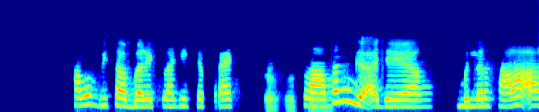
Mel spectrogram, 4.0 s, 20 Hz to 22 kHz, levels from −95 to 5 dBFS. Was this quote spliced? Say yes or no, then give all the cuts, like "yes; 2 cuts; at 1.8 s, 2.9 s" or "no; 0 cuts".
yes; 1 cut; at 2.5 s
